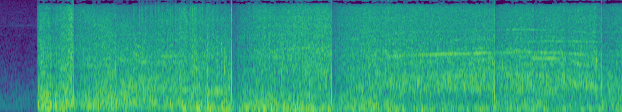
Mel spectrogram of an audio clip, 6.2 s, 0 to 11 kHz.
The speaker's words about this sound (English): How cool is that, right? More than 11,000 fans who stuck around at the DBAP were treated to an amazing fireworks show after the game.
